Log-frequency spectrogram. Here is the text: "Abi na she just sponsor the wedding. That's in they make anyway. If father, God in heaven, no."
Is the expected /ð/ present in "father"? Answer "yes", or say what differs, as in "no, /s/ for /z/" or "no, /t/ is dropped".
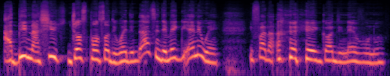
no, /ð/ is dropped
